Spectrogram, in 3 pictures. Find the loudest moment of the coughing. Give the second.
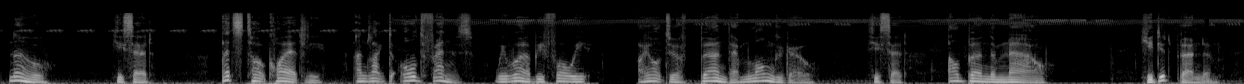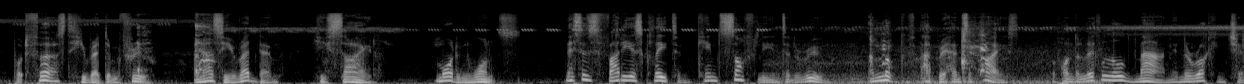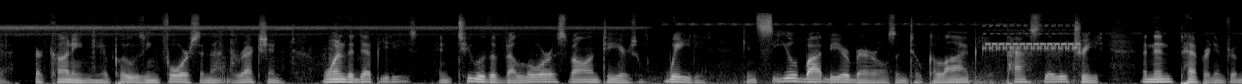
22 s.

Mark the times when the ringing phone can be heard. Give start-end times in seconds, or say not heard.
34.4-35.8.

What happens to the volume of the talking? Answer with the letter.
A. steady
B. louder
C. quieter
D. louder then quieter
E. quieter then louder
A.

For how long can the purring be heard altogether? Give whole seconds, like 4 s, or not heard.
not heard.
